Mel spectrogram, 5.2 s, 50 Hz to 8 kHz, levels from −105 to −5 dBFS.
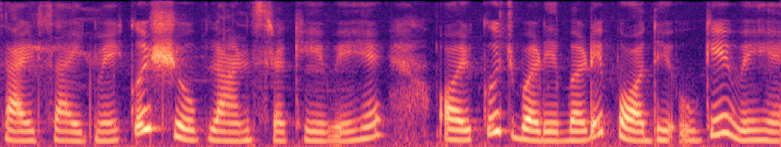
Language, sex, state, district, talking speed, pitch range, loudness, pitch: Hindi, female, Jharkhand, Ranchi, 195 wpm, 185-205 Hz, -17 LUFS, 190 Hz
